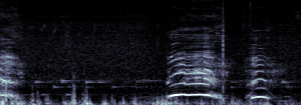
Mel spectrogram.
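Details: Camel calling in a desert setting: a rough, harmonic moaning call around the middle lasting about half a second, followed by a shorter rising-falling grunt, over low rumbling and scattered knocks.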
